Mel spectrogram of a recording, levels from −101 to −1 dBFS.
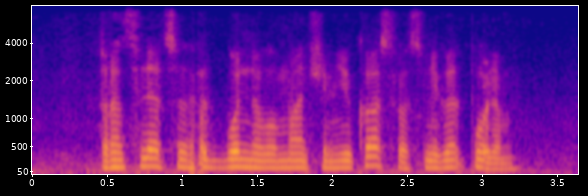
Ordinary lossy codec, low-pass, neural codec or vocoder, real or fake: Opus, 32 kbps; 7.2 kHz; codec, 16 kHz, 1.1 kbps, Voila-Tokenizer; fake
